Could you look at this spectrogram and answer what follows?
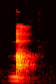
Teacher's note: In English, you pronounce it the Mac with that hard K sound, but this is more like a ma, and you just have a hint of the K at the end.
